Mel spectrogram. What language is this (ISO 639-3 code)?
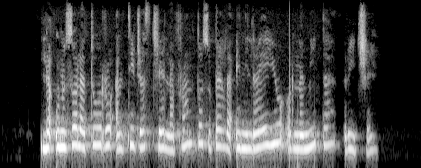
epo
